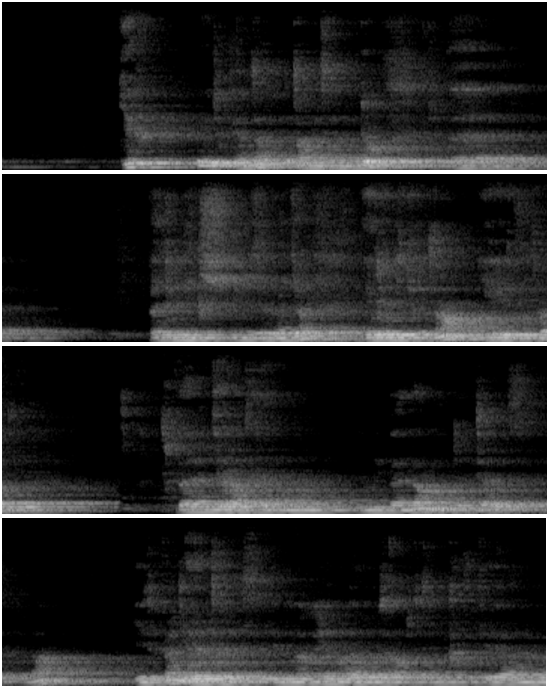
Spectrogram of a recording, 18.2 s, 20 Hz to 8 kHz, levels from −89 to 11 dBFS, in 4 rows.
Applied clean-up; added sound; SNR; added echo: none; none; none; reverberation time 2.2 s.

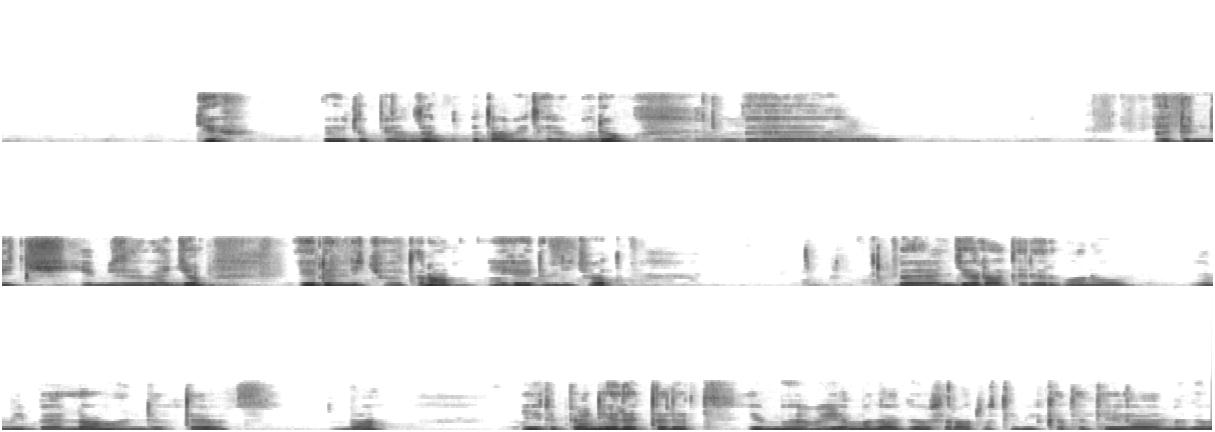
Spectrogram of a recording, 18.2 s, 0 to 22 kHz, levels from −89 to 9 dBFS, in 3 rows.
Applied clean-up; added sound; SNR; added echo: none; none; none; none.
